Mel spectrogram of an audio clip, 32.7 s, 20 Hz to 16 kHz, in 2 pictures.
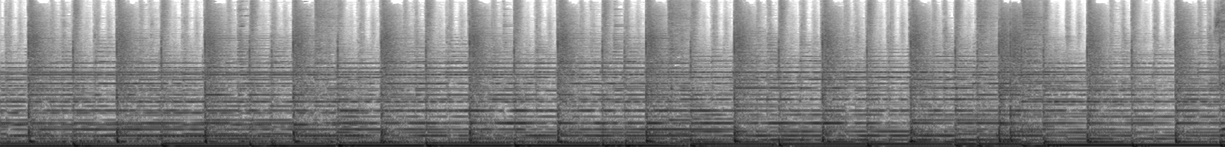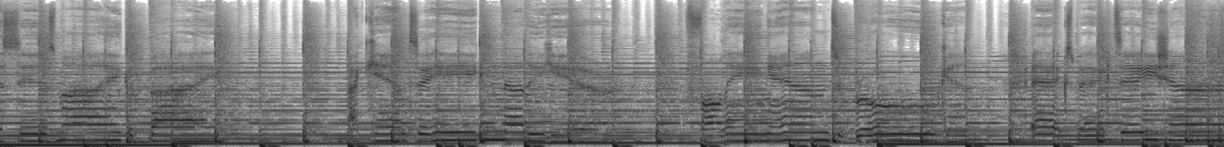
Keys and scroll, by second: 1.4-1.8 scroll, 2.7 super+z, 3.4 super+z, 3.7 super+z, 6.9 super+z, 9.2 super+z, 10.0 super+z, 10.2 super+z, 10.6 super+z, 11.1 scroll, 12.6 super+z, 13.9-14.4 scroll, 15.7 scroll, 16.3 scroll, 18.0 scroll, 18.9-19.7 scroll, 24.1 scroll, 26.0-26.5 scroll, 27.0 scroll, 28.3 scroll, 29.0-29.6 scroll, 32.2 super+z.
